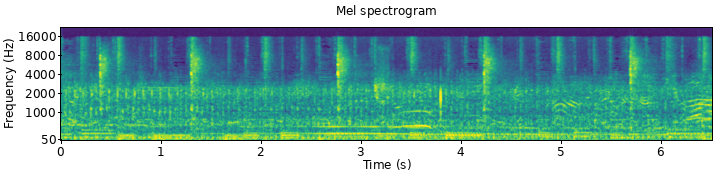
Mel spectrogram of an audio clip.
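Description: Background music: a song with a steady drum beat, a melodic line and a singing voice.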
